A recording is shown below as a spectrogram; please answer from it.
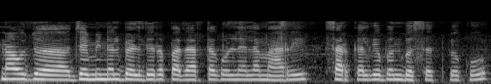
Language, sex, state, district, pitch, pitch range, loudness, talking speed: Kannada, female, Karnataka, Mysore, 225 Hz, 215-235 Hz, -16 LUFS, 135 wpm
